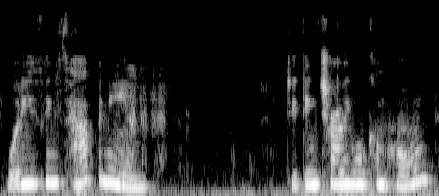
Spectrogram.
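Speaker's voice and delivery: ordinary delivery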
